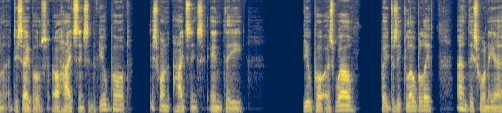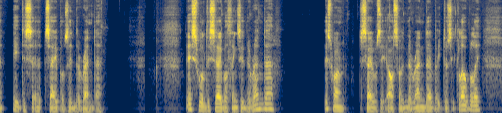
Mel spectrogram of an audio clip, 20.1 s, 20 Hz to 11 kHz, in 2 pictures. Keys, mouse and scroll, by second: 12.9 click, 14.6 click, 15.2 click, 16.2 click, 17.2 click, 17.8 click, 18.2 click.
